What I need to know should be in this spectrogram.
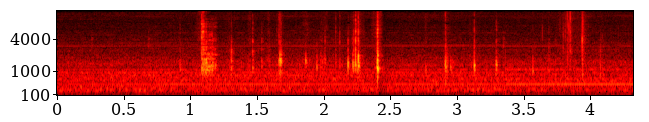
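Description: A small plastic box clicks and knocks as it is handled.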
